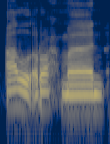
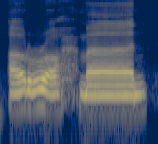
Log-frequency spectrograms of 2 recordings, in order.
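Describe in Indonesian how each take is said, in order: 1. Huruf L dibaca jelas sebelum R. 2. Huruf L menyatu ke dalam R yang ganda. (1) "tidak demikian" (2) "alnya tidak terbaca"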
